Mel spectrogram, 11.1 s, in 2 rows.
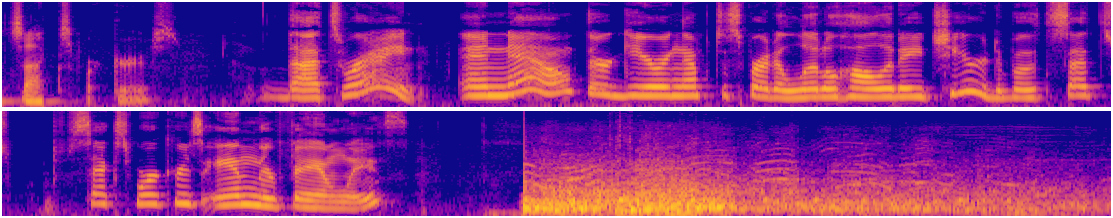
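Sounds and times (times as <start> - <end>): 
speech: 0.0 - 7.7
children shrieking and cheering at a Santa Claus Parade: 8.2 - 11.0
crowd babble at a Santa Claus Parade: 8.2 - 11.0.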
